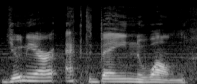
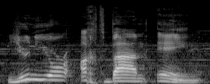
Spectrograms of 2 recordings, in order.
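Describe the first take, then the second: First: It is said with an American accent. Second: It is said with a Dutch accent.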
